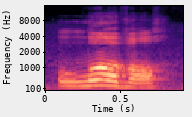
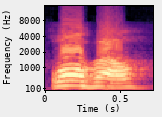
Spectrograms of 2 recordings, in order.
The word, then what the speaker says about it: Louisville: The one thing I know is that it's Louisville, not Louisville. I'm still learning to say Louisville. Not Louisville. You don't pronounce the S at all.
